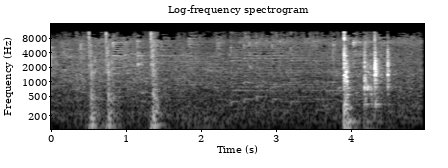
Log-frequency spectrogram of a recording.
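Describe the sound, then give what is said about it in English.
Three separate knocks on the door of a home, a pause of a couple of seconds, then a quicker burst of four knocks, distinct with no talking. “Just knock on the door, Jim.”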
